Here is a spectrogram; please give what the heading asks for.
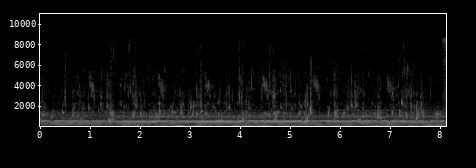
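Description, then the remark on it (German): Soft, steady lapping of stream water with small drips and splashes scattered throughout, layered over a low sustained hum, with no one speaking. “Sanft wiegen uns die Wellen des Baches.”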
